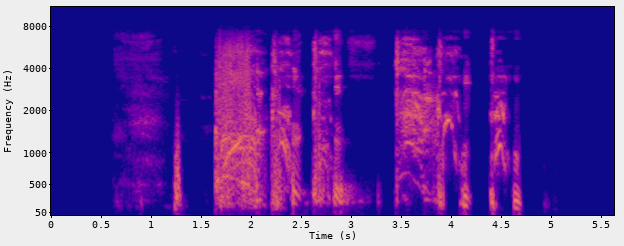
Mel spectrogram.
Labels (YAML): expert_labels:
- quality: ok
  cough_type: dry
  dyspnea: false
  wheezing: false
  stridor: false
  choking: false
  congestion: false
  nothing: true
  diagnosis: COVID-19
  severity: severe
age: 53
gender: male
respiratory_condition: false
fever_muscle_pain: false
status: symptomatic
